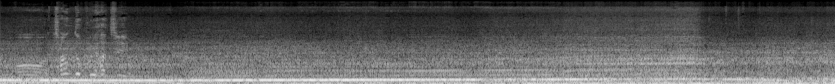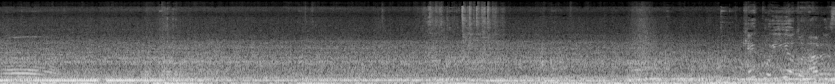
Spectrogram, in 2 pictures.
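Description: A Lexus SC430 GT500 race car's V8 engine revs loudly inside a tunnel, a continuous deep roar that climbs and holds in pitch with echoing reverberation, while people talk over it.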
